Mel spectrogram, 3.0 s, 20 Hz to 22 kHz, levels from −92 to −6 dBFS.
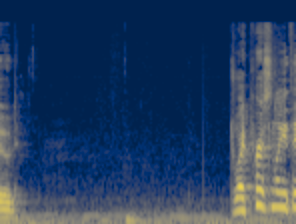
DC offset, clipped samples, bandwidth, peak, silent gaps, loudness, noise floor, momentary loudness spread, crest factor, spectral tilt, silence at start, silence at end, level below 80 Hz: under 0.1%; under 0.1%; 15.5 kHz; -4 dBFS; none; -22 LUFS; -44 dBFS; 24 LU; 22 dB; -4.5 dB/octave; 0 s; 0 s; -44 dBFS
